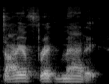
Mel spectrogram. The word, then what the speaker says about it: diaphragmatic: That diaphragmatic, that's how it's pronounced, diaphragmatic.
